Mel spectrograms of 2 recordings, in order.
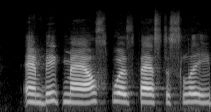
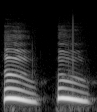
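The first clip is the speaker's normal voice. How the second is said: imitated hooting; 9 semitones higher, 6 dB louder, slower than usual. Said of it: "It keeps calling out".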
